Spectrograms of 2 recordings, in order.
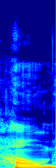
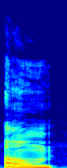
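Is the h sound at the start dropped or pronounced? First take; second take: pronounced; dropped. First: The word starts with a clear h sound. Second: The word starts without any h sound.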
